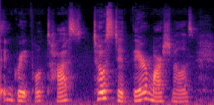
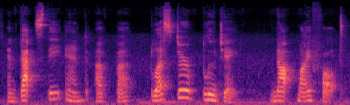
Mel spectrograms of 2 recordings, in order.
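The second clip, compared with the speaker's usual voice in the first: usual speaking voice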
